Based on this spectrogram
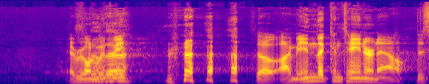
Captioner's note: laughter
